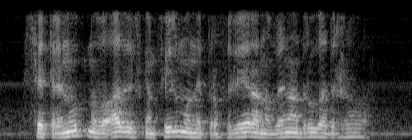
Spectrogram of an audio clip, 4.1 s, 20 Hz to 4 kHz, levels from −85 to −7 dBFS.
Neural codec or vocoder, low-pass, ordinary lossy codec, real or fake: none; 3.6 kHz; none; real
